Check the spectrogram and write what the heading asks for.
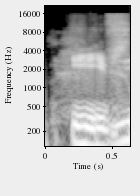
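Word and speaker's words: Yves: Eves, like Christmas Eve.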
